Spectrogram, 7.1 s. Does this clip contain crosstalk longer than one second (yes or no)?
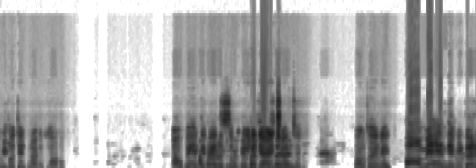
yes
